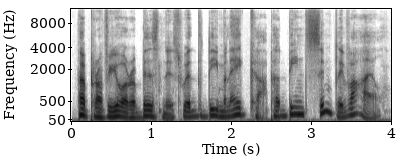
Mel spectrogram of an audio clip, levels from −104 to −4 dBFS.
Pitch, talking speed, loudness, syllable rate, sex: 120 Hz, 180 wpm, -20 LUFS, 4.8 syllables/s, male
